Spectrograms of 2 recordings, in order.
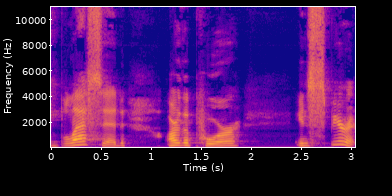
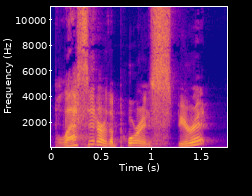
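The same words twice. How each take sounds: First: It is a flat statement, falling at the end. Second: It is a doubtful question, rising at the end.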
